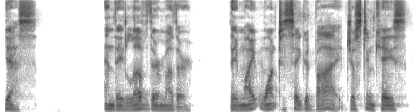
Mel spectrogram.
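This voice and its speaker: A man voicing a stern, shrewd older mother of a crime family in a measured, grave way for an audio story. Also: lowish voice, steady tone, warm tone, no echo. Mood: gentle, firm.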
